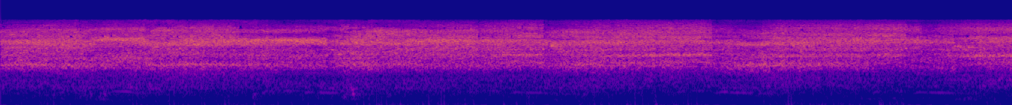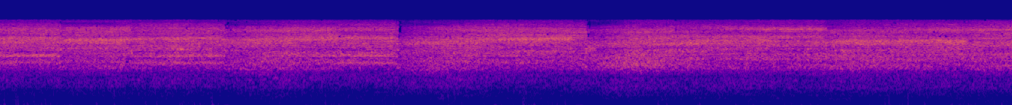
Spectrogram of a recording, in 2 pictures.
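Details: Three-week-old cockatiel chicks in the nest after cleaning give a steady, raspy hissing wheeze that swells in pulses every second or so.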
